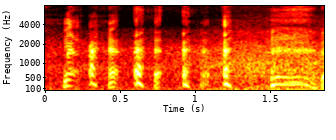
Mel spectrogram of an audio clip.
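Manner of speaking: high, soft run of chuckles; real chuckle. Real, not acted. Son amused by his mother's yelp, real chuckling. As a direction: laugh helplessly at your own impression. Laughs at his own impression.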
